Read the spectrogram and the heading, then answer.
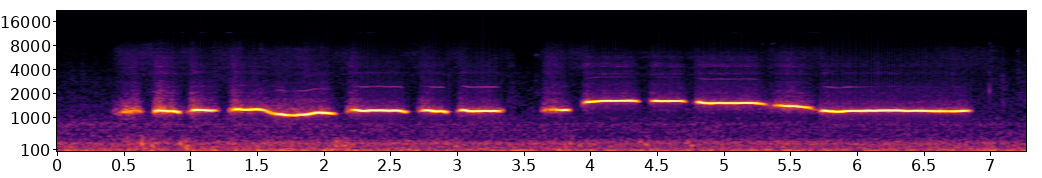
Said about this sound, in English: Hey, you know, it's a really good thing I heard you whistling that back at Preston Lake.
